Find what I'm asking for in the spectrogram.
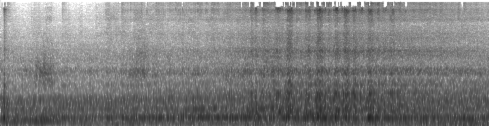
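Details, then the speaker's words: Amana/Whirlpool top-load electric washer in drain and spin with lid lock bypassed: steady, grating screech from sticky, binding drive belt; fix is belt conditioner. "you'll be able to hear this screeching binding noise that way you can be sure that you're fixing the same issue"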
